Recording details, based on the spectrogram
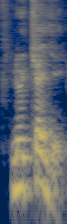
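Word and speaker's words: cahier: لو كايي، لو كايي. الوغ ça commence par C, alors ou E, alors CA, CA, H muet كاين واحد H اللي ما تتقراش، كاين الوسط.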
